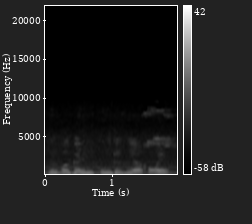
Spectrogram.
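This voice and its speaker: A woman's voice: very high-pitched, monotone, brisk. A young woman with a Filipino accent chatting casually as a playful prank caller, with noise behind her. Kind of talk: casual phone chat.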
